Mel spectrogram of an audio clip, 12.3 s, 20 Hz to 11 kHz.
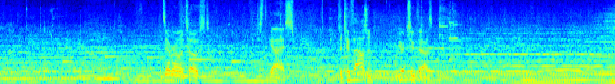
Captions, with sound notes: Let's have our own toast.. ...just the guys. - To 2000. - The year 2000. [glasses clinking]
